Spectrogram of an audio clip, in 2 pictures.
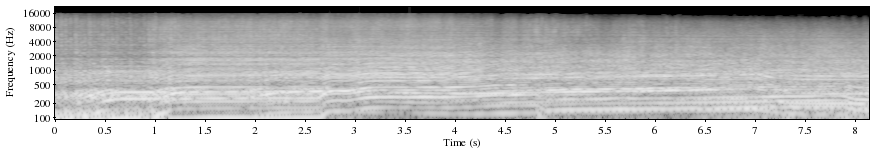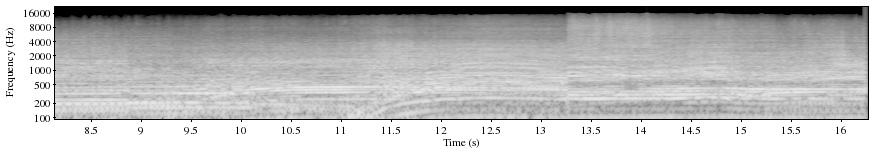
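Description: Race car engines roar at full throttle, rising in pitch again and again as they shift gears.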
